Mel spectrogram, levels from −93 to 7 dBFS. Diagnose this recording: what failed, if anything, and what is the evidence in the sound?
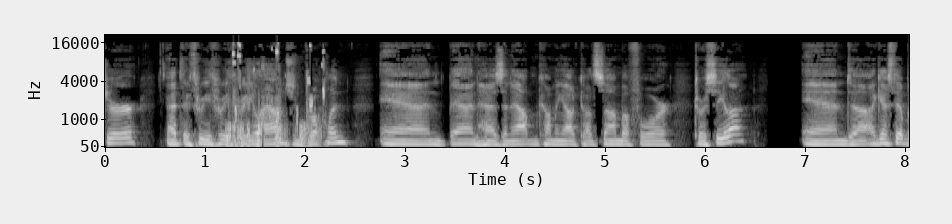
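DAB burbling at the codec stage, 1.21 to 2.20 s: 42 frames hit at roughly 1% bit error rate, as bit errors corrupt MP2 scale factors, making single sub-bands jump in level.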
